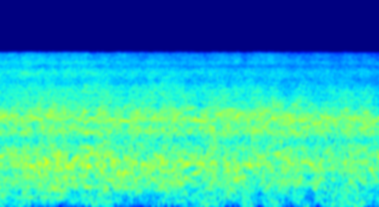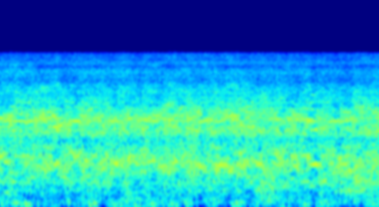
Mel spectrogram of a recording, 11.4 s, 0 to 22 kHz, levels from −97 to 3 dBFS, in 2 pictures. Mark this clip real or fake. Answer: fake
